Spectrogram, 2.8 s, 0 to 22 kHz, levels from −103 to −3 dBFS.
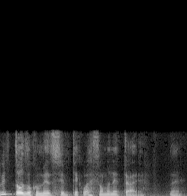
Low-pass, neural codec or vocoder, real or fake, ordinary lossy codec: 7.2 kHz; codec, 16 kHz, 1.1 kbps, Voila-Tokenizer; fake; none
